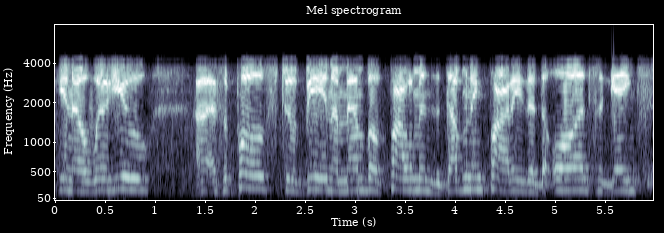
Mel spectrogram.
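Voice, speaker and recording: A man working as a radio interviewer, putting political questions in a tentative, halting way. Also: high-pitched, steady tone. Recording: noisy, narrow phone-like radio audio.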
